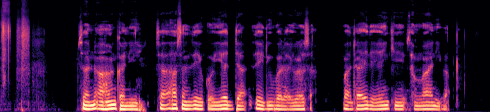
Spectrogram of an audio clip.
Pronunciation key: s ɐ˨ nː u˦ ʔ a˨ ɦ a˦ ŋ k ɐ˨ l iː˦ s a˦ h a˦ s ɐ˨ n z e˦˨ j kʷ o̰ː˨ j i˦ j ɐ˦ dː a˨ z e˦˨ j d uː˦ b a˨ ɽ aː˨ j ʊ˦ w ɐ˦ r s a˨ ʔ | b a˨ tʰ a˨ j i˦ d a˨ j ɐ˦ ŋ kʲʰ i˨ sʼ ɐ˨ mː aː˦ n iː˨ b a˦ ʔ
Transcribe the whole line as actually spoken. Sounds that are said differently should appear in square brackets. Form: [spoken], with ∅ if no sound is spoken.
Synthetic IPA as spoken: s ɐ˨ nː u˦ ʔ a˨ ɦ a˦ ŋ k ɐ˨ l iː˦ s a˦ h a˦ s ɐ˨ n z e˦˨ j kʷ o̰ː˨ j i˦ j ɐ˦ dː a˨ z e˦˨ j d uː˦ b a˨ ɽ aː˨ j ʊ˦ w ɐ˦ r s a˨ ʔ | b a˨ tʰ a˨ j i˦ d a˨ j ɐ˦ ŋ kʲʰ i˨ sʼ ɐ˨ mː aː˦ n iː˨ b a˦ ʔ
